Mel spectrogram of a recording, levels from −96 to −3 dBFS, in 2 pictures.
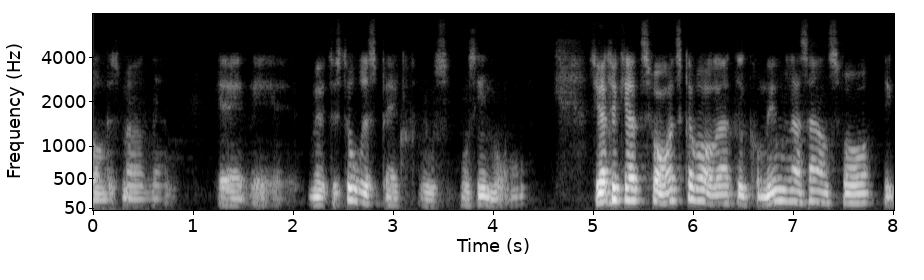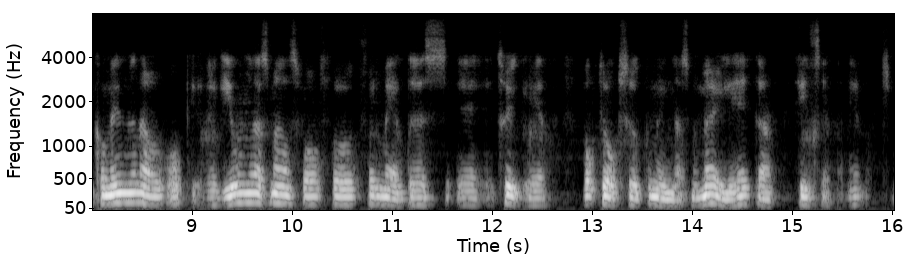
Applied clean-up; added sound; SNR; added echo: neural mask model DeepFilterNet 3.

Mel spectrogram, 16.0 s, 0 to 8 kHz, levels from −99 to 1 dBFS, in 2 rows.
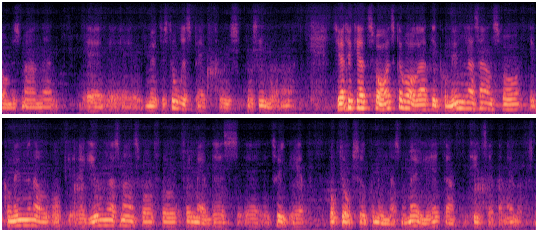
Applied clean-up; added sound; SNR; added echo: neural separator model SepFormer DNS4.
